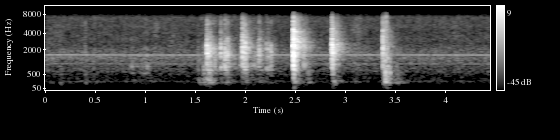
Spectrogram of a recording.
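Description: Trading cards rustle and tap as a hand gathers them.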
